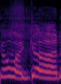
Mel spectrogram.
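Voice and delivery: high, hammed-up gasp of a shocked lady; mock minion lady. Uncle's story, the pump lady hearing the news in a high mock shriek. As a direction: squeal it like the gossipy pump lady. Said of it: "She's like".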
